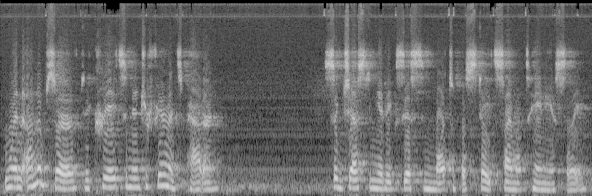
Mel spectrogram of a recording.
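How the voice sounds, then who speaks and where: A narrator playing a research division instructor who delivers a classified briefing in a formal, deliberate, matter-of-fact way, as in an analog horror training tape. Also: mid-range voice, lightly acted. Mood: formal, detached. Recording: roomy, noisy 1990s VHS-style tape sound.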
